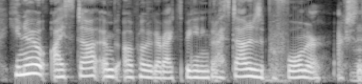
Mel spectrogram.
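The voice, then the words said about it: Hoarse voice. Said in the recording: “Apart from a bit of laryngitis, I'm great.”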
